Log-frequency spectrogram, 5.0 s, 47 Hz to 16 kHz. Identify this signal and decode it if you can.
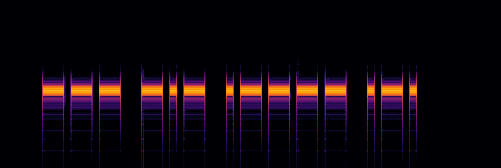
Morse code, heard as a keyed tone, about 17 wpm, 700 Hz. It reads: OK1R
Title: DXCC-100 Call Signs - 4 Characters - Repeated 2x - 17wpm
